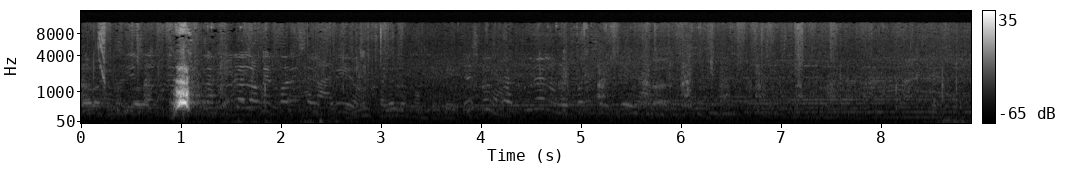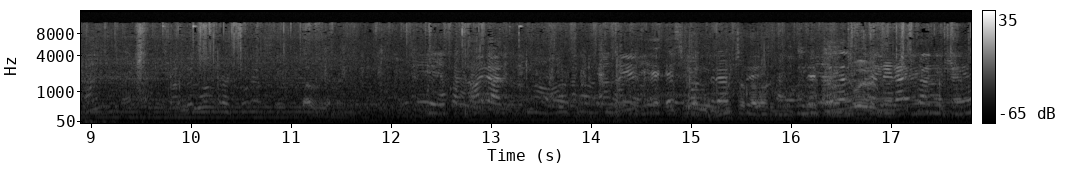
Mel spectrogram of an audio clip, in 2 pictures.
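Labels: A short, loud, high-pitched squeak. 0.0 - 0.8
A dog barks loudly. 0.9 - 1.2
People are having a muffled conversation in the background. 1.4 - 17.8
A dog pants rhythmically and continuously in a muffled manner. 5.0 - 8.4
Footsteps rustling loudly and discontinuously. 5.5 - 12.9
A muffled metallic clink. 13.1 - 13.6

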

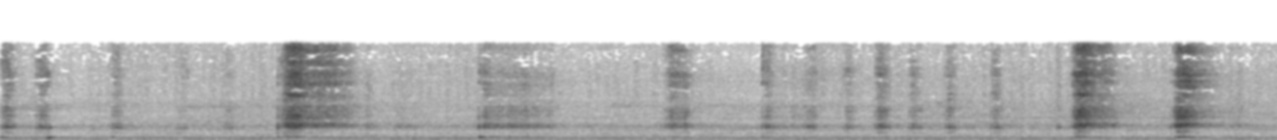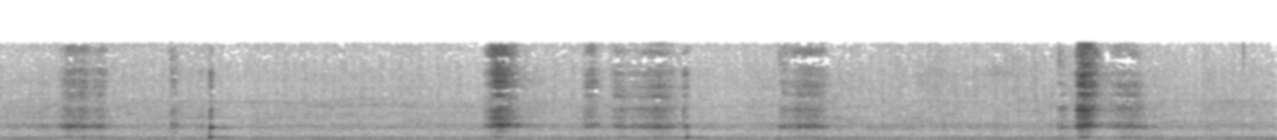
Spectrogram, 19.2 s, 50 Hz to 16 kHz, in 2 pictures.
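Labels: A person is crying. 0.0 - 19.2

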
